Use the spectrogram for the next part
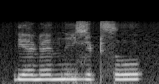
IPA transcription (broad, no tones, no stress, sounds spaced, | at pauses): ɾʲ ɛ ɳ ɛ n̪ i ʑ ə ʈ s o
